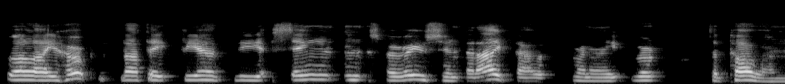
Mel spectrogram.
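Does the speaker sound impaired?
Yes: Down syndrome; 36-year-old man, from birth.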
